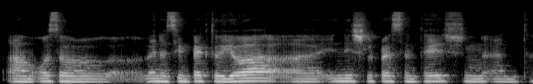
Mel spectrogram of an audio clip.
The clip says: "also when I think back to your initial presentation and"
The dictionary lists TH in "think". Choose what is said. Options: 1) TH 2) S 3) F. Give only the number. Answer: 2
